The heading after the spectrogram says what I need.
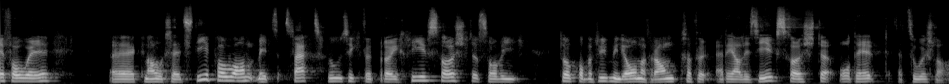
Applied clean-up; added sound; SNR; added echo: neural mask model DeepFilterNet 3.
